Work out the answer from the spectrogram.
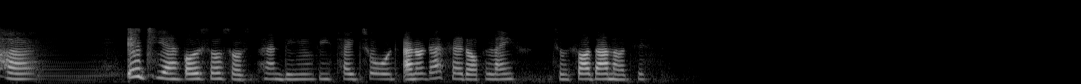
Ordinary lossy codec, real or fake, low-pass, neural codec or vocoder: Opus, 64 kbps; fake; 5.4 kHz; codec, 16 kHz, about 1 kbps, DyCAST, with the encoder's durations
